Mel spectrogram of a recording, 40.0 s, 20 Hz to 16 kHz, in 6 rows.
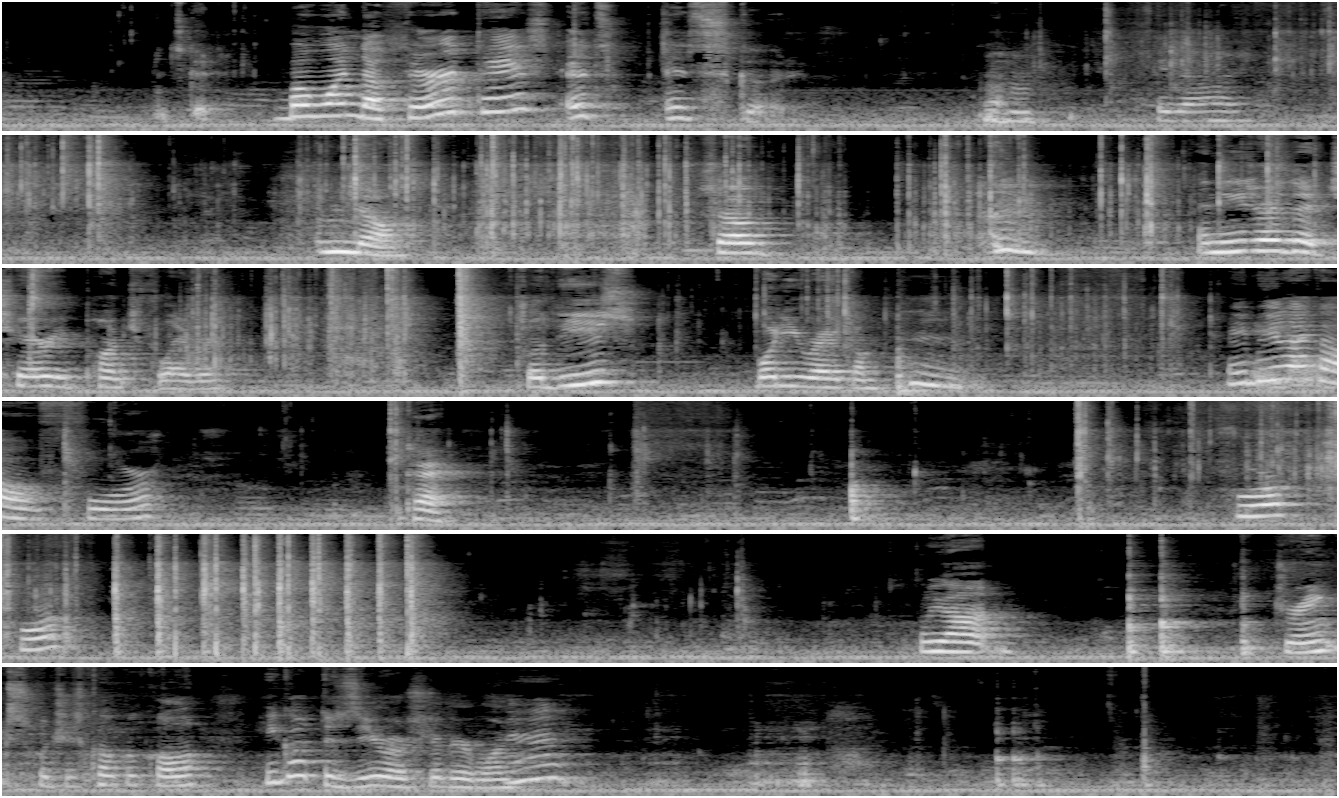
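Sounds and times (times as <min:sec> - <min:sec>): plastic bag crinkling: 0:05.1 - 0:19.6, 0:25.4 - 0:28.6.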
